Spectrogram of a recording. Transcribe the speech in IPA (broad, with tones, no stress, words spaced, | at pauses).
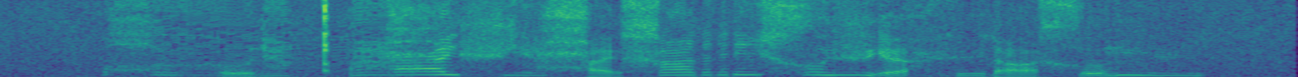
χṳ˧ho̰˩ ɾæ̤˧qʼæ̤˥ʕi˥ fʲæ̤˧ ħæ̰˩xɑ˥ri˥xo˥ vʲɑ̰˧hy˩ ɾɑ̰˩xo̰˥my˧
